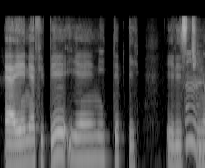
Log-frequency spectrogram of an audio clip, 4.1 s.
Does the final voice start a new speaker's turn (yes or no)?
no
